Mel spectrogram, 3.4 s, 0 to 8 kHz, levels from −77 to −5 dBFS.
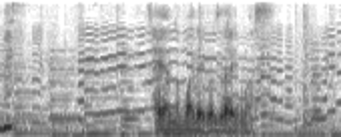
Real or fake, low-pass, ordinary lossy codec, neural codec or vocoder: real; 7.2 kHz; AAC, 48 kbps; none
